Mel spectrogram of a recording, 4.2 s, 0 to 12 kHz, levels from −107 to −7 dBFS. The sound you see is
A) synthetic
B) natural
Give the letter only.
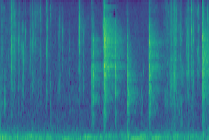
B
